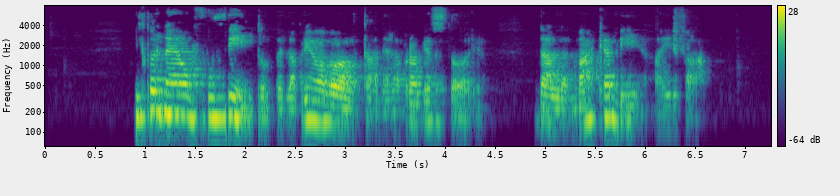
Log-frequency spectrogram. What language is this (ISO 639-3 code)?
ita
